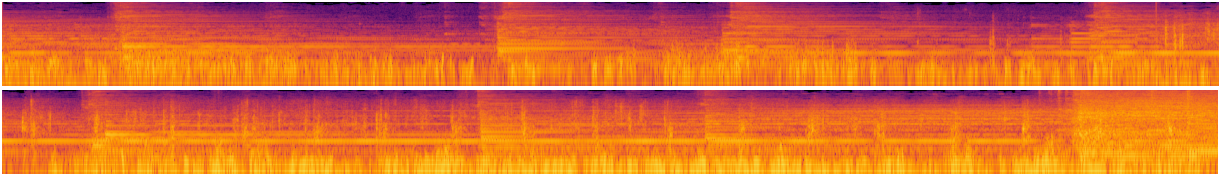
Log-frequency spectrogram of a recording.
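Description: Instrumental background music with long held notes. About halfway in, a louder low rumble and rhythmic thudding joins it: running footfalls on a gravel trail, picked up by a handheld camera.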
